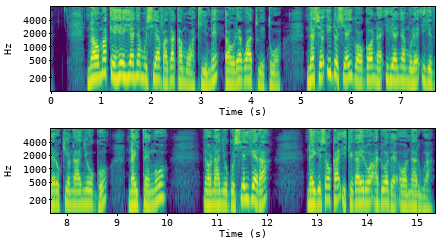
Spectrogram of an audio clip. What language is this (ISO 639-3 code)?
kik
